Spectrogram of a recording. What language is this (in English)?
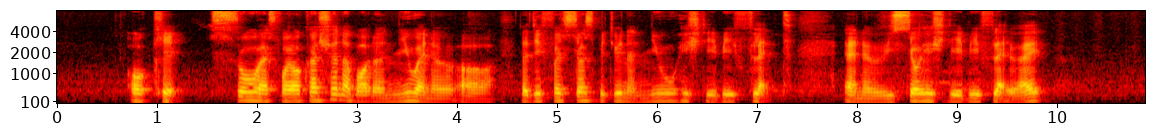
English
